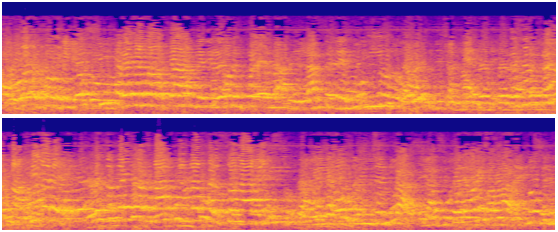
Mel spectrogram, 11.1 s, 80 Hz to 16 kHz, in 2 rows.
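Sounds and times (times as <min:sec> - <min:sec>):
people arguing loudly: 0:00.0 - 0:11.0.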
